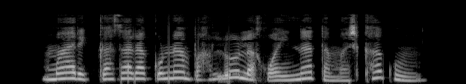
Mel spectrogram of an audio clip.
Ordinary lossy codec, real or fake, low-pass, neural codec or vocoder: MP3, 64 kbps; real; 10.8 kHz; none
